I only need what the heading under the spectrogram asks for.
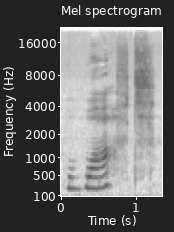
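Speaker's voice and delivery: ordinary delivery, nothing marked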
